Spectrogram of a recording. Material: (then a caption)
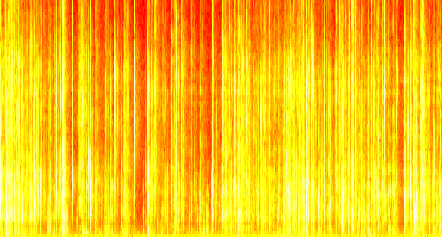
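Plastic film. A full, hand-length cylindrical pack of Cotoneve cotton pads in soft plastic film, its top apparently opened, is held in both hands and squeezed and scratched with long painted nails. Dense, bright crinkling and crackling continues throughout with quick crisp snaps and almost no low end, each sharp tick dying away instantly.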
